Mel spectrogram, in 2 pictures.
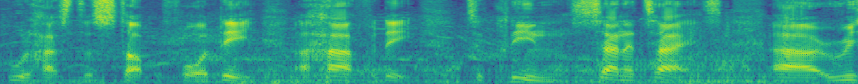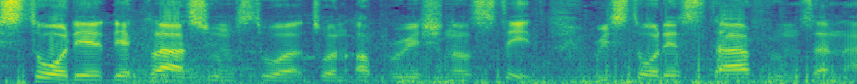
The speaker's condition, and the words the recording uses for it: None; typical speech.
